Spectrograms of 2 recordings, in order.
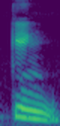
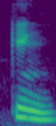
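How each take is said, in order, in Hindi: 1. अंत में एक ही मिश्रित नासिक्य ng ध्वनि होती है। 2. अंत में एक ही मिश्रित नासिक्य ng ध्वनि होती है।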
